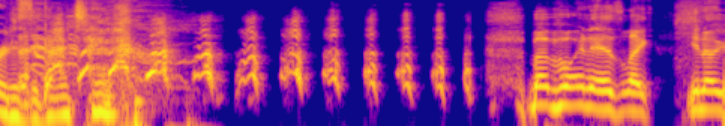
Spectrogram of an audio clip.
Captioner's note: Sapphira laughs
